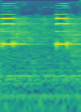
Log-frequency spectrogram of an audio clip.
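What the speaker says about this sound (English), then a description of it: "So now we're gonna microwave our mixture." A microwave oven hums steadily while heating a French toast mixture, with two brief high tones sounding close by over the drone.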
